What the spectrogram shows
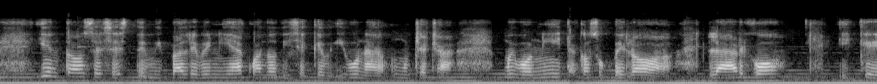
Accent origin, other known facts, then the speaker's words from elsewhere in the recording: Ciudad Mendoza, Veracruz, Mexico; estamos en el estado de Veracruz, en Ciudad Mendoza, Veracruz, México.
